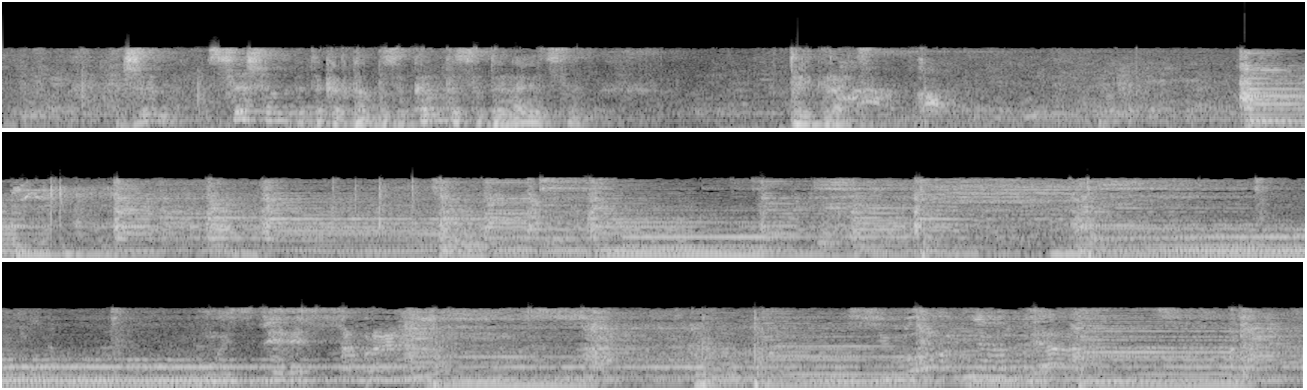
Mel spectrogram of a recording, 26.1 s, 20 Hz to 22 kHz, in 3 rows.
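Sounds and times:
acoustic guitar strumming: 8.2s - 26.0s
keyboard chords: 8.2s - 26.0s.

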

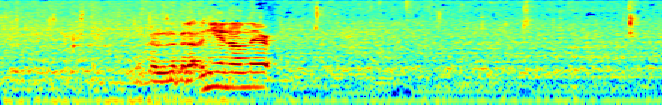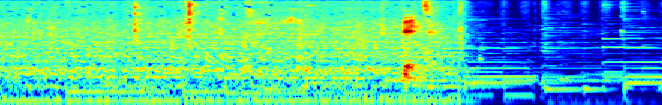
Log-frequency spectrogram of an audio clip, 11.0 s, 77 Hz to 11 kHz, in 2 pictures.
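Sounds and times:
oil sizzling in a frying pan: 0.0s - 9.4s.

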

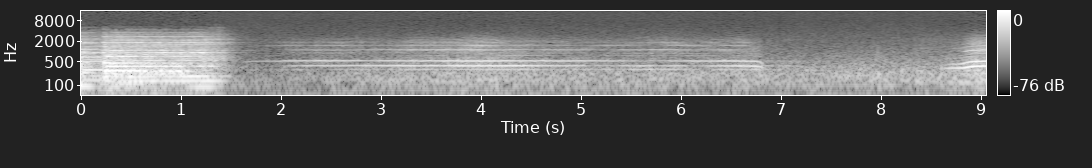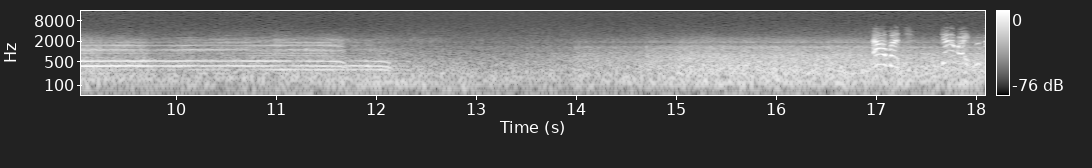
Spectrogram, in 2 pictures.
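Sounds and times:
steam whistle chord blasts: 0.0s - 6.8s, 8.7s - 12.0s.

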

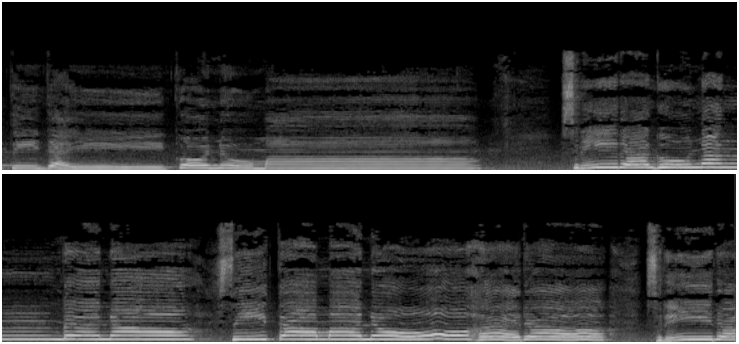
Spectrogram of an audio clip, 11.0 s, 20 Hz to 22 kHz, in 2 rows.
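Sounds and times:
solo voice singing devotional song: 0.0s - 11.0s.

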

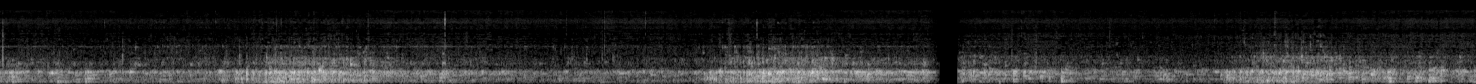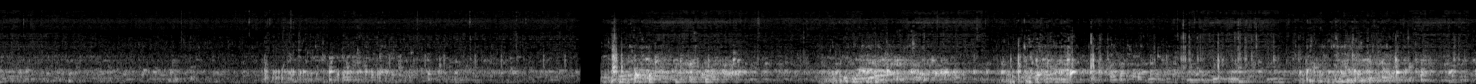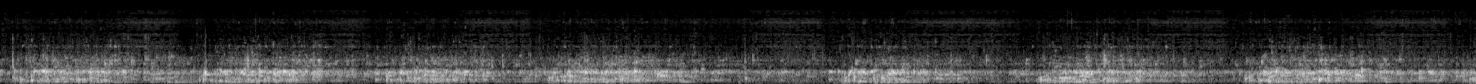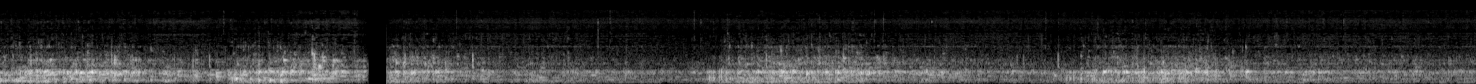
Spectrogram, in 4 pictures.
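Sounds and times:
bubbles gurgling: 0.0s - 59.0s
diver breathing underwater: 20.8s - 50.8s.

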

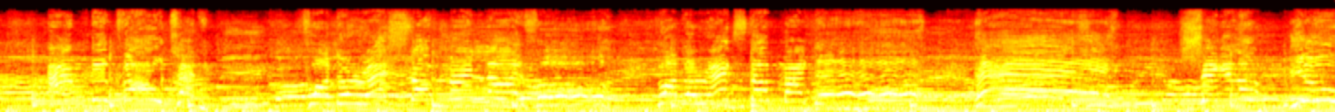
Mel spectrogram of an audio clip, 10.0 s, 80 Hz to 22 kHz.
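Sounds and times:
band with keyboard and beat: 0.0s - 10.0s
person singing with vibrato: 0.0s - 10.0s.

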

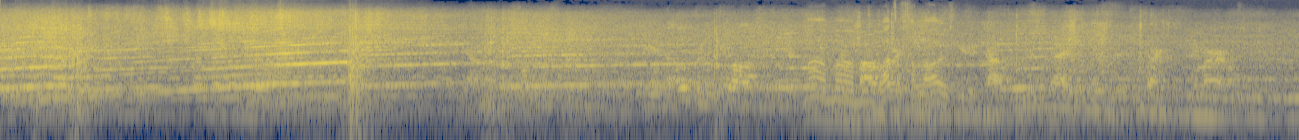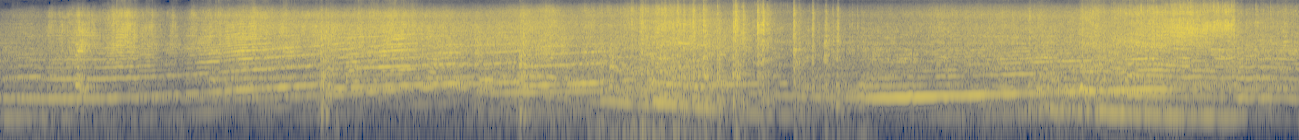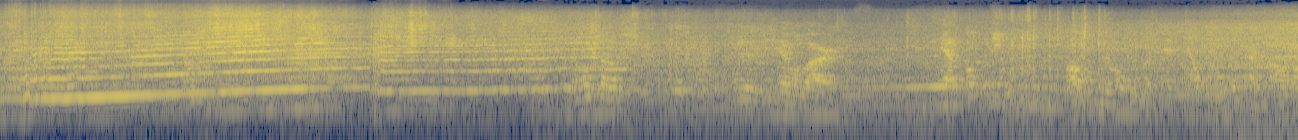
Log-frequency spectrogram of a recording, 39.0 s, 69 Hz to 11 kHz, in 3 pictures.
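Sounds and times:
racing motorcycle engines: 0.0s - 38.9s.

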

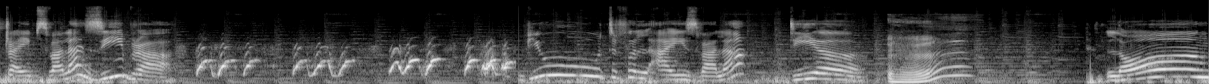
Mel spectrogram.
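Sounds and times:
light background music: 0.0s - 12.0s
zebra barking yelps: 1.8s - 5.2s.

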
